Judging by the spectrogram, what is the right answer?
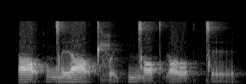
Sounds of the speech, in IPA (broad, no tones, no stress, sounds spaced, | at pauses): ʕ ḭ tˤ ŋ͡ǀ ɛ ʕ ḭ tˤ ʐ ḭ t ŋ͡ǀ ɐ tˤ ɡ ɔ | ǀ ɛ̰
